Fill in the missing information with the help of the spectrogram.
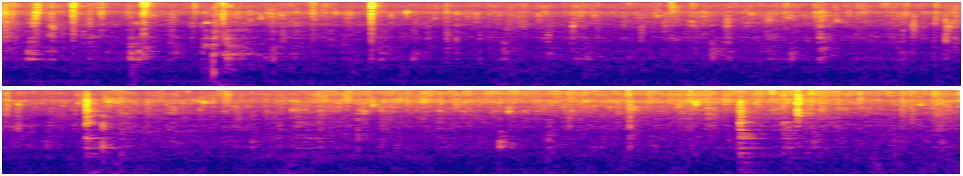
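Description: Oil sizzling and crackling under slices of bread fried with an egg in the middle, in a nonstick pan, with a few louder clicks and scrapes of a spatula as the pieces are turned over.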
